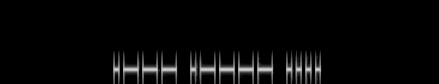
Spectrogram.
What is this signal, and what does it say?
Morse code, heard as a keyed tone, about 25 wpm, 700 Hz. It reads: J1H
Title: Three Challenging Letter-Number Combinations 25wpm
